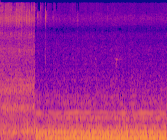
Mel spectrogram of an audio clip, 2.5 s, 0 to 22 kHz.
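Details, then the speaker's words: 2003 Dodge Caravan cargo suddenly fluttering, white smoke and raw gasoline from exhaust, stalling on acceleration, injector code; new injectors didn't help; uneven lumpy idle, misfire traced to damaged injector wiring harness. "it was running great all of a sudden it started throwing white smoke smelling like gas and just fluttering we could barely even um drive it actually"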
